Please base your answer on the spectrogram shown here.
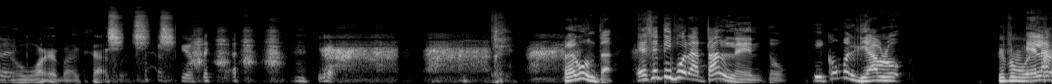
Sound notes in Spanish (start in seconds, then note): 3.7 Respirando agitadamente; 3.7 Riendo; 5.2 Hablando en idioma extranjero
